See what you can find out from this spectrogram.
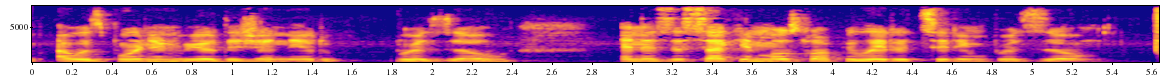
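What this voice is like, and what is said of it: Brazilian accent in English. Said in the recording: “maybe you can tell by my accent that I'm not from here”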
